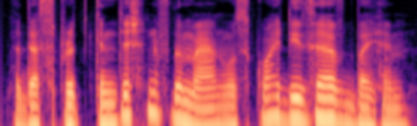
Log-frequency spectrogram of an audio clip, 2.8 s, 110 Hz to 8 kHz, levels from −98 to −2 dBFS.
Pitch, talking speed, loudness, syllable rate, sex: 120 Hz, 235 wpm, -17 LUFS, 7.3 syllables/s, male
